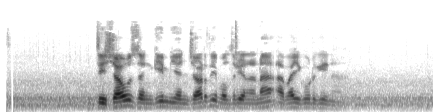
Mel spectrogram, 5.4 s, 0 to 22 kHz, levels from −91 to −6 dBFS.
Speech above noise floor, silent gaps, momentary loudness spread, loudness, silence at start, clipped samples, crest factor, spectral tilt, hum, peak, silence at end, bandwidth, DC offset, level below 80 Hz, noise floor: 26 dB; none; 24 LU; -28 LUFS; 0.1 s; under 0.1%; 24 dB; -4 dB/octave; none; -6 dBFS; 1.2 s; 11.5 kHz; under 0.1%; -74 dBFS; -54 dBFS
